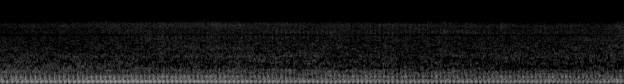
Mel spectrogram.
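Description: A small engine running steadily at a constant pitch, a little louder about a second in and then easing slightly.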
